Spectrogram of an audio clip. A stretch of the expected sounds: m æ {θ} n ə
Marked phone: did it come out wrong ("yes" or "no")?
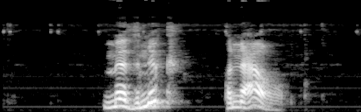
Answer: yes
